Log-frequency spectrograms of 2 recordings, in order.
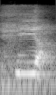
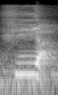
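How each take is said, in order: The two takes are said the same way.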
